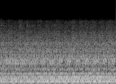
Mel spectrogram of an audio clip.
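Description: John Deere 7520 tractor with an out-of-time injection pump, its diesel engine running at a steady idle, a close, continuous low rumble.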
